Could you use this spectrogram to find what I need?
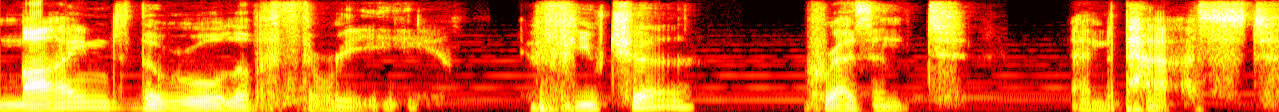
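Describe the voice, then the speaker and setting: Putting on a character voice, a man speaks very slowly at a fairly low pitch while faint music plays in the background. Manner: cryptic, warning.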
